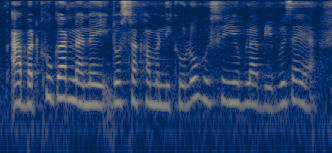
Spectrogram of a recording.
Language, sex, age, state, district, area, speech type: Bodo, female, 30-45, Assam, Kokrajhar, rural, spontaneous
